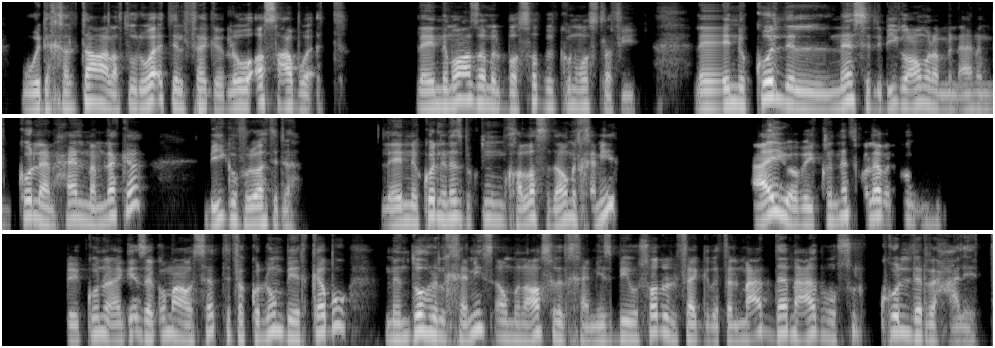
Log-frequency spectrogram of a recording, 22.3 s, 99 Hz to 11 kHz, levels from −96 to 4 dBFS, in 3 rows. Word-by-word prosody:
ودَخَلتها 125 +4 +1
على 155 -3 +5
طول 140 -2 -6
وقت 180 +1 +5
الفجر 130 -2 -3
اللي 130 +3 -3
هو 140 - +4
أصعب - - +4
وقت، - - -8 0.5
لأن 135 +1 +1
مُعظَم 165 -1 +4
الباصات 150 +5 -3
بتكون 140 +1 -9
واصلة 140 -1 -5
فيه، 105 - -12 0.4
لأن 135 +4 +2
كل 185 +4 +6
الناس 130 +4 +1
اللي 135 - -9
بييجوا 145 +2 -2
عُمرة 155 -3 +1
من 115 -1 -10
أن 115 0 -4
من 120 - -10
كل 180 -2 +2
أنحاء 135 +5 +2
المملكة 180 - +1 0.5
بييجوا 155 -2 -2
في 130 - -9
الوقت 135 0 +2
ده. 115 -2 -11 0.6
لأن 130 +3 0
كل 175 +5 +2
الناس 165 +2 -1
بتكون 155 +1 -9
مخلّصة 170 +3 0
دوام - - +2
الخميس - - -1 1.1
أيوَه 195 -9 +7
بيكون 130 +4 -4
الناس 180 +4 -3
كلّها 180 - +4
بتكون 160 -1 -10 1.1
بيكونوا 160 +6 -3
إجازة 150 +3 -2
جمعة 160 +3 +1
وسبت، 175 -1 -5
فكلّهم 155 +7 -3
بيركبوا 180 +10 0 0.3
من 135 +1 -5
ضهر 180 +1 +5
الخميس 180 +7 -3
أو 140 - -2
من 130 -2 -6
عصر 150 -2 +3
الخميس 120 -2 -6
بيوصلوا 145 +7 -1
الفجر، 125 -3 -3
فالميعاد 125 +10 -2
ده 175 +1 +3
ميعاد 170 +1 0
وصول 150 +5 -8
كل 180 0 0
الرحلات. 110 -7 -4
145 Hz, 170 wpm, -23 LUFS, 130-170 Hz, 1.1 s, أيوَه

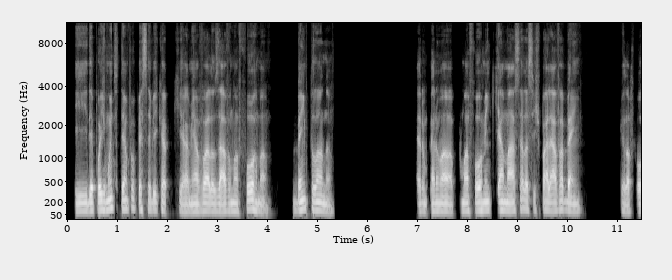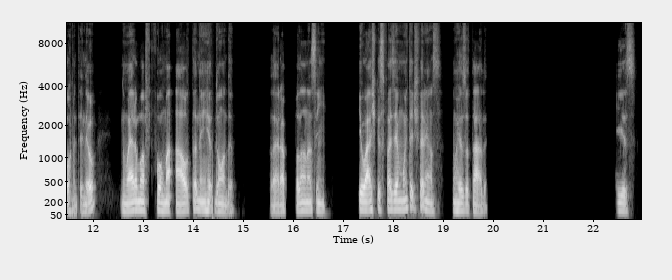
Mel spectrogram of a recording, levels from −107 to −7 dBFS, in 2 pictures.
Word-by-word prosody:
E 95 +1 0
depois 100 +2 +4
de 105 - +1
muito 120 +5 +1
tempo 120 +2 -1
eu 125 - -4
percebi 105 -4 -2
que - - -5
a - - +2
que 90 - -7
a 85 0 +1
minha 90 +2 +1
avó, 90 +2 +3
ela 90 -1 +4
usava 90 0 +3
uma 95 -1 0
forma 100 -6 +1 0.5
bem 100 +5 +2
plana. 95 -7 0 1.7
Era 90 +1 -2
um - - -4
era 95 0 +1
uma 95 -2 +3
uma 95 -1 +2
forma 100 +2 +2
em 105 - -1
que - - -4
a 105 - +5
massa 100 0 +2
ela - - +1
se - - -10
espalhava 100 +2 +1
bem 95 -3 +1 0.8
pela 85 0 -2
forma, 90 +1 -2
entendeu? - - -1 0.5
Não 95 -2 -1
era 100 +3 +6
uma 105 -1 +3
forma 100 -1 0
alta 95 +5 +2
nem 105 -2 -1
redonda, 95 -4 -2 0.7
ela - - -5
era - - -2 0.2
plana, 95 +1 0
assim, 100 -1 -4 0.8
e - - +2
eu 105 -1 +7
acho 100 0 +2
que - - -6
isso 105 - -7
fazia 110 +1 +2
muita 110 +3 -2
diferença 95 -4 -5 0.2
no 95 - -5
resultado. 95 -1 -2 2.6
Isso. 95 -3 -5
95 Hz, 150 wpm, -25 LUFS, 90-105 Hz, 2.6 s, eu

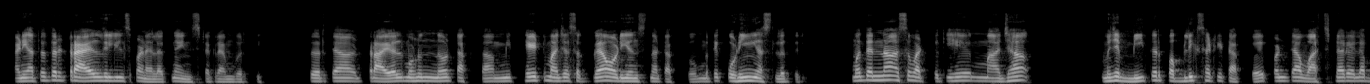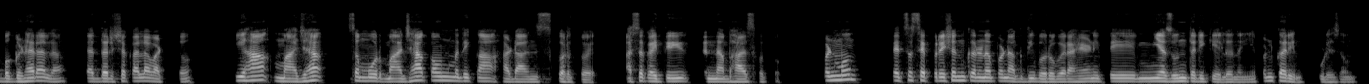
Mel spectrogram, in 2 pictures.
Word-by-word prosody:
आणि 145 +2 +4
आता 160 +4 0
तर 195 -1 +2
ट्रायल 160 +2 +9
रिलीजपण 165 -3 0
आल्यात 125 -1 -3
ना 150 - -2
Instagramवरती. 125 -1 -8 0.5
तर 145 -1 -1
त्या 155 -1 +1 0.2
ट्रायल 145 +1 +5
म्हणून 165 +1 +1
न 160 +1 +3
टाकता 145 -1 -5
मी 150 +2 -1
थेट 180 +1 +5
माझ्या 165 0 +3
सगळ्या 160 +6 +2
ऑडियन्सना 150 -3 +2
टाकतो. 120 - -10
मग 140 +1 -6
ते 165 - -4
कोणीही 165 +1 +3
असलं 130 -1 -3
तरी. - - -18 0.5
मग 180 +1 0
त्यांना 200 +1 +5
असं 195 0 -1
वाटतं 160 -3 -2
की 160 - -3
हे 180 0 0
माझ्या 160 +3 +1 0.8
म्हणजे 165 +4 +4
मी 145 +1 +1
तर 195 - +1
पब्लिकसाठी 170 +3 -1
टाकत 140 - -6
आहे. 140 - -1
पण 165 0 -1
त्या 170 - +2
वाचणाऱ्याला, 165 +3 -1
बघणाऱ्याला 140 0 -1 0.2
त्या 140 - -2
दर्शकाला 150 +3 -1
वाटतं, 135 0 -6 0.5
की 185 - +3
हा 195 +3 +6
माझ्यासमोर 160 +2 0
माझ्या 135 +7 +3
अकाउंटमध्ये 185 -3 -1
का 150 -1 +1
हा 130 - -3
डान्स 120 -1 -3
करतोय? 115 -4 -5 0.3
असं 170 - -1
काहीतरी 145 0 +2
त्यांना 135 -2 -3
भास 125 0 -1
होतो. 125 0 -17 0.4
पण 190 0 +2
मग 220 +2 +2 0.4
त्याचं 180 +1 0
सेपरेशन 185 0 +2
करणं 165 -3 +2
पण 160 -2 0
अगदी 140 0 -3
बरोबर 130 -1 -2
आहे 130 +1 -1
आणि 140 0 -2
ते 145 0 0
मी 145 +1 +2
अजून 145 +1 +3
तरी 140 -1 0
केलं 120 -3 -5
नाही 115 0 -8
आहे - - -10
पण 170 +1 -3
करीन 135 -10 +1 0.2
पुढे 110 -2 -9
जाऊन. 115 0 -13
150 Hz, 175 wpm, -26 LUFS, 135-170 Hz, 0.8 s, ट्रायल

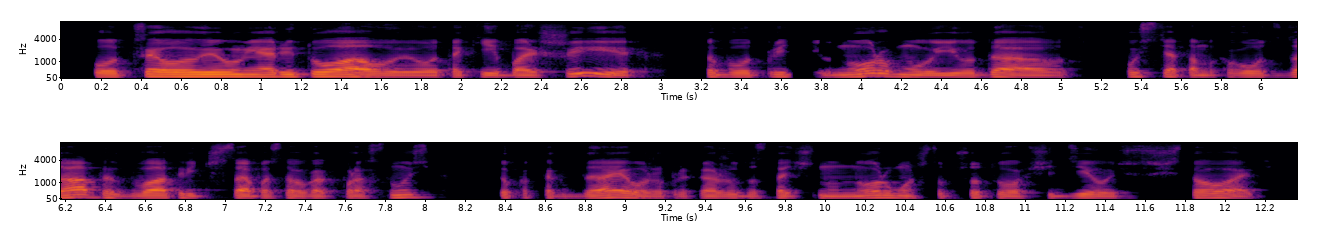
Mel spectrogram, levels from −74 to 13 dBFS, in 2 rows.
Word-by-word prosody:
Вот 110 -1 0
целые 125 -1 +8
у 125 - +7
меня 120 -1 +4
ритуалы 120 -5 +4
вот 95 0 -1
такие 100 +1 -3
большие, 100 - -1 0.2
чтобы 110 -1 -4
вот 110 - -2
прийти 115 -2 -7
в 100 - -7
норму 120 -3 0
и 100 - +1
вот 110 0 -2
да 105 -4 +2
вот. 95 -1 -8 0.2
Спустя 115 +1 -4
там 100 -3 -4
какого-то 105 -1 -4
завтрак 125 -3 +1
2-3 110 0 +1
часа - - -1
после 105 -1 -7
того, 105 -2 -2
как 100 -1 -5
проснусь, 130 +6 -5 0.3
только 110 +3 -8
тогда 105 +2 -2
я 130 - +3
уже 100 -2 -2
прихожу 100 +1 -5
в 100 - -7
достаточную 100 0 -6
норму, 110 +3 -2
чтобы - - -15
что-то 110 -1 -6
вообще 100 +1 -6
делать, 100 -1 -3
существовать. 115 - -4
110 Hz, 195 wpm, -22 LUFS, 100-120 Hz, 0.3 s, целые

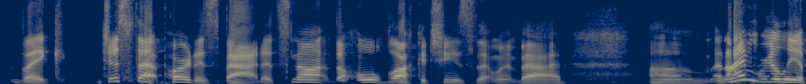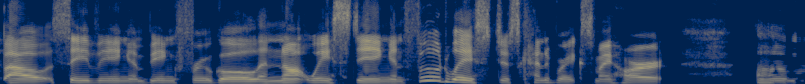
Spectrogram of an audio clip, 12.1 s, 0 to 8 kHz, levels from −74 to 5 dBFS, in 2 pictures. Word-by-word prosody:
like, 195 - +1 0.3
just 315 +2 +3
that 440 -3 +5
part 250 -5 -1
is 180 -5 -3
bad, 150 - +4
it's 175 +7 -5
not 235 -2 -1
the 200 - +1
whole 225 0 -4
block 205 0 +2
of - - -6
cheese 205 -5 -5
that 165 -1 -9
went 165 -1 -12
bad. 165 -3 -2 0.6
Um, 160 0 -11
and 195 - -4
I'm 415 -1 +6
really 250 -2 +4
about 175 -4 +2
saving, 180 -2 -1
and 160 -1 -9
being 185 -1 -3
frugal, 170 -3 -3
and 155 +2 -4
not 175 +1 +2
wasting, 175 -2 +3
and 160 - -3
food 355 -2 -5
waste 215 -8 +2
just, 180 -3 -2
kind 195 -1 -5
of, 190 - -18
breaks 170 -3 -6
my 165 0 +1
heart. 170 -1 -1 0.7
Um 180 +2 -11
180 Hz, 190 wpm, -24 LUFS, 165-215 Hz, 0.7 s, I'm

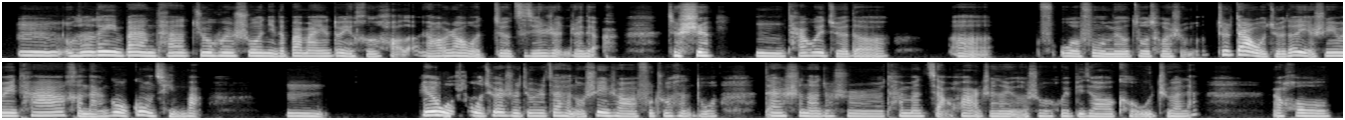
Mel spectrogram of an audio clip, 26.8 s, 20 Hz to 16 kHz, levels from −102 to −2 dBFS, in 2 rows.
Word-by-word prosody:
嗯， 220 -1 +3
我 195 - 0
的 220 +2 +4
另 235 0 +7
一 220 - +6
半 210 -1 +3
他 195 +1 -1
就 205 +1 +1
会 195 0 +2
说： 195 0 +1
“你 185 -2 +2
的 170 +1 -1
爸 190 +2 0
妈 180 0 +1
已 - - 0
经 175 0 -1
对 190 0 0
你 165 - -1
很 155 -2 -4
好 180 - -5
了。” - - -9
然 170 -5 -4
后 175 +1 0
让 190 -1 +1
我 160 - -1
就 175 -2 -2
自 165 +3 -7
己 175 0 -1
忍 175 0 -2
着 165 -2 -2
点 165 - -2
儿。 - - -12 0.6
就 210 - +1
是， 200 +1 +7 0.4
嗯， 180 -2 +1
他 195 +1 -2
会 200 0 +2
觉 165 -3 -3
得， 85 - -3 0.6
呃， - - -5 0.4
父 - - -13
我 175 -2 0
父 160 +3 -4
母 170 - +1
没 155 0 +2
有 155 0 +2
做 160 0 -2
错 160 0 -2
什 160 - -8
么。 250 +1 -14
就 260 - 0
是 255 - -1
但 260 -2 +5
是 - - +9
我 190 -7 +3
觉 155 0 -2
得 210 +5 +2
也 200 - +2
是 200 - -2
因 200 - +3
为 195 -1 +3
他 210 +2 0
很 170 -7 -2
难 160 +2 -2
跟 215 +3 +2
我 195 - +3
共 225 0 +2
情 160 -2 -3
吧， 175 0 -3 0.8
嗯。 175 -3 0 1.0
因 225 - +5
为 240 - +11
我 220 -5 +8
父 220 +7 -11
母 200 - +5
确 215 +4 +2
实 185 -3 -2
就 185 +1 -2
是 180 - -1
在 200 +2 -1
很 180 -4 0
多 155 - -3
事 - - -6
情 200 -2 +5
上 165 -4 -1
付 175 - -6
出 180 - -5
很 180 -2 -4
多， 165 0 -6 0.4
但 190 -1 0
是 195 - -4
呢， 170 -2 +1
就 175 +1 -4
是 165 -2 -5
他 180 - -7
们 175 0 -1
讲 175 - -4
话 175 -1 -2
真 165 0 -5
的 165 - -1
有 160 - -3
的 - - -5
时 175 - -7
候 170 - -4
会 180 0 -4
比 165 -1 -2
较 155 -1 -1
口 - - -6
无 - - -2
遮 170 - -5
拦。 - - -3 0.9
然 180 - -1
后， 180 -3 0
180 Hz, 255 characters per minute, -23 LUFS, 170-200 Hz, 1.0 s, 为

